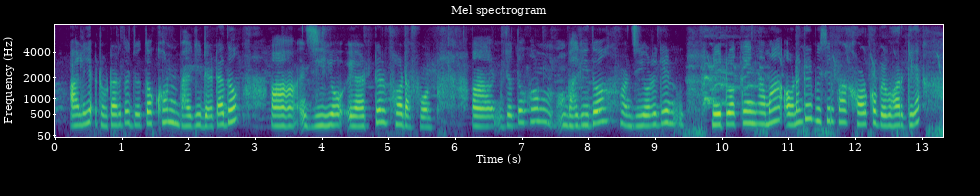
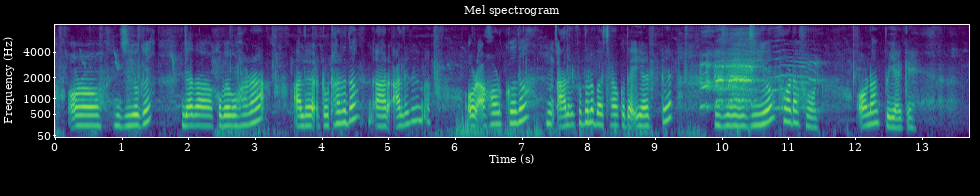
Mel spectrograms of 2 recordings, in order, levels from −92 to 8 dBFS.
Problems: none marked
